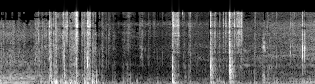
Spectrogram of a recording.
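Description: Several sharp knocks and taps as a hand strikes the housing of a Ford Windstar's inertia fuel-pump cutoff switch to trip it. A quick cluster comes about a second in, then single knocks around three and a half to five seconds in.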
